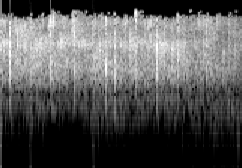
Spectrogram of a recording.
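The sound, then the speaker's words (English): Congregation clapping hands in praise during a church service, a dense steady applause with sharp individual claps standing out, lasting throughout with faint voices mixed in. “Let's give God a hand clap of praise”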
